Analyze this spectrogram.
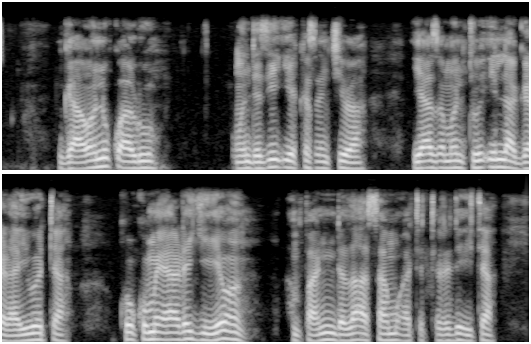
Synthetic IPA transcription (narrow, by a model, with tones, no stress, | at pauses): ɡaː˨wɐ˦ni˦kʷʼaː˨ɽuː˦ | wɐ˦nda˨zeː˦˨ʔɪ˦ja˨kɐ˦sɐ˨nt͡ʃeː˦˨waː˨ | jaː˦zɐ˦mɐ˦ntoː˦ʔɪ˦lːaː˨ɡa˨ɽaː˨jʊ˦wɐ˦ta˨ | kʷoː˦kʷʊ˦ma˦jaː˦ɽɐ˦ɡʲeː˨jɐ˦wɐ˨ŋ | ʔa˨mɸaː˨nɪ˦nda˨zaː˦ʔa˨saː˦muː˨ʔa˨tɐ˨tːɐ˨ɽɐ˦da˨ʔɪ˦ta˦ʔ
